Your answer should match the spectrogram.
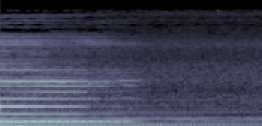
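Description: Acoustic guitar chord from a single down strum ringing out and fading away, under the tail of a sung note that is held and dies out about a second in.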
